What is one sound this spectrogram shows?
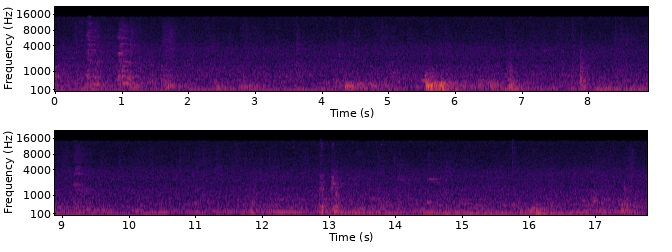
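A woman speaks into a microphone over a loudspeaker in an echoing hall.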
